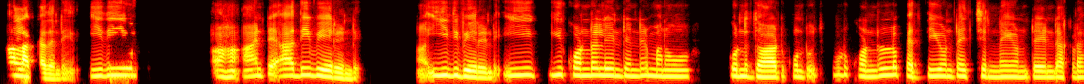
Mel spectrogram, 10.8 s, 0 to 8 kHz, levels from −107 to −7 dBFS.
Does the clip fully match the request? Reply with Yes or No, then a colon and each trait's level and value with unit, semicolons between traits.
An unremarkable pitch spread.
Yes: average, 3.4 semitones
